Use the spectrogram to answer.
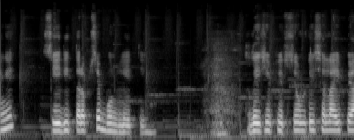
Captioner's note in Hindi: नाक से की जाने वाली आवाज़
